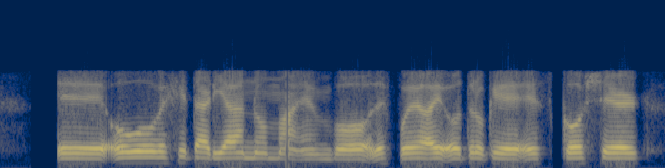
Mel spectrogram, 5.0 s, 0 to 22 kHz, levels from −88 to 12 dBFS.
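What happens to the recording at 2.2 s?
A single packet of about 20 ms was lost on this ADPCM call, from 2.14 to 2.17 s, and the G.726 decoder's predictor and step size lost sync with the sender's. The sound drops to a hard-edged gap, then returns with brief distortion before settling.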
